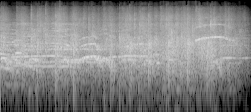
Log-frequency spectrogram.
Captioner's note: applause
